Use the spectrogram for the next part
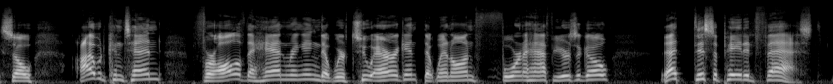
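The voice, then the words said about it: American accent. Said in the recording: “listeners who are not American, just based on the fact of your accent.”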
